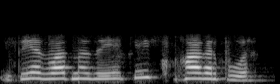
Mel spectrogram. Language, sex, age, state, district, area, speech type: Kashmiri, female, 18-30, Jammu and Kashmir, Baramulla, rural, conversation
